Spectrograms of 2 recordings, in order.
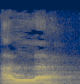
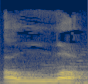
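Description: First: The l is light and thin. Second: The l is heavy and full-mouthed. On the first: The speaker calls it wrong. "bukan Allah" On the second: The speaker calls it right. "tafkhim Allah"

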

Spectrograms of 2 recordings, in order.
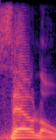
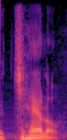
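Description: First: The word begins with an s sound. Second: The word begins with a ch sound. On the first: The speaker calls it wrong. "咁你cello 咁咪錯咯" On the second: The speaker calls it right. "呢個更加個發音叫cello"

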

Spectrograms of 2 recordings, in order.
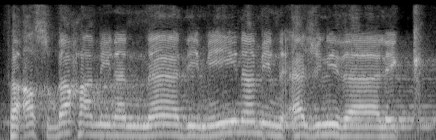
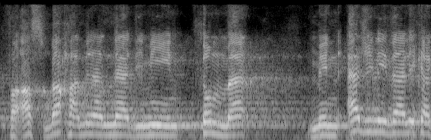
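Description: First: The pause comes after 'min ajli dhalik'. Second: The pause comes before 'min ajli dhalik'. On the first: The phrase belongs to the preceding sentence. "وقف تام وتستأنف" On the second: The phrase belongs to the following sentence. "الوقف على رأس الآية"

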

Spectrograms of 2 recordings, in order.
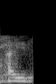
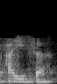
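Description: First: The final consonant is followed by a u vowel. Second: The final consonant is followed by an a vowel. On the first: This is the form used by one group of Arabs. "هؤلاء يضمون الشفتين دائما عند الثاء" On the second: This is the form used by another group of Arabs. "وهؤلاء يفتحون الشفتين دائما عند الثاء"

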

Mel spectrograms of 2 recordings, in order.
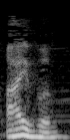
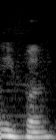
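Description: First: The name has an American English pronunciation. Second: The name has a Brazilian Portuguese pronunciation. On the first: This is how Americans say the name. "eles falam Ivan" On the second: This is how the name is said in Brazil. "eles não falam Ivan"

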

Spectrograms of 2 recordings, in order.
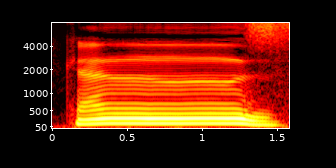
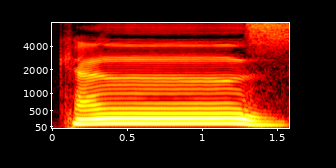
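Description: First: The word ends with a sharp hissing z. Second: The word ends with a sharp hissing z.

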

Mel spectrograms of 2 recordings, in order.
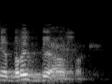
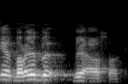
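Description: First: The two b sounds merge into one doubled b. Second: The two b sounds are pronounced separately. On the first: The speaker calls it right. "يقول لك اضرب بعصاك" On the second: The speaker calls it wrong. "ما يقول لك اضرب بعصاك"

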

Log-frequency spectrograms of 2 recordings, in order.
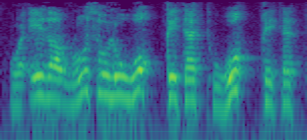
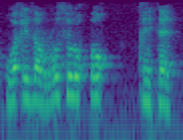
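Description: First: The last word begins with a w sound. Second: The last word begins with a glottal stop. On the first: This is one reader's variant. "قال لك وقتت واوه حلا، يبقى بالواو لمين؟ ابو عمرو" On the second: This is the other readers' variant. "وبالهمز باقيهم"

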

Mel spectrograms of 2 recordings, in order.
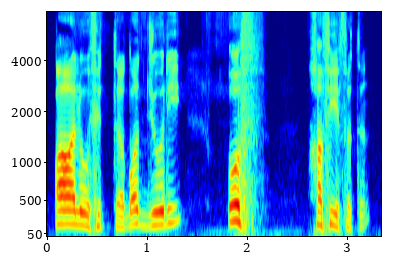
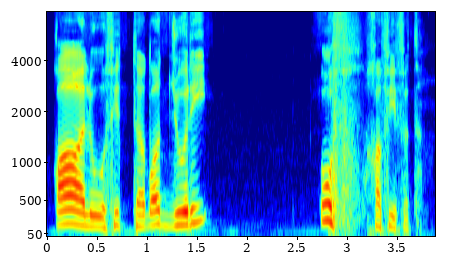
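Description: Both takes have the same delivery.

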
